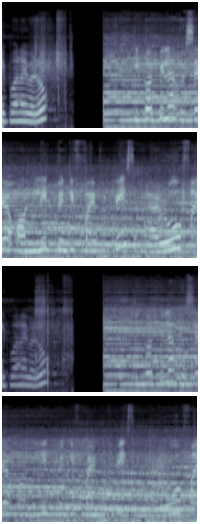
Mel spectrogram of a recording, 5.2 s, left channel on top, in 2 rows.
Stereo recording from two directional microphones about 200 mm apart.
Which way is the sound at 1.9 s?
60° left (ahead or behind).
